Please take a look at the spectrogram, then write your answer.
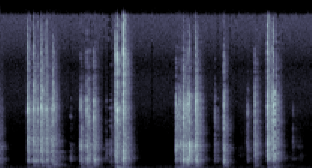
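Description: Short bursts of close, crisp keystrokes on a computer keyboard as commands are entered on a Linux SSH server, with several quick clusters separated by brief silences.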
